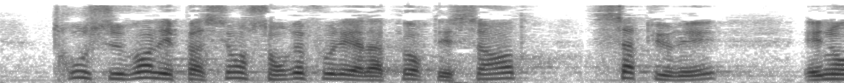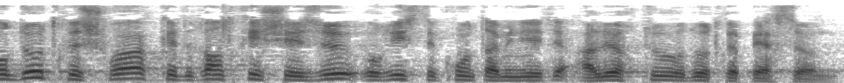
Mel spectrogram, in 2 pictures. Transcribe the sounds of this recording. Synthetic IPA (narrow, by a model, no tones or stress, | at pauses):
t̪ʁusuvɑ̃lepasjɔ̃sɔ̃ʁəfulealapɔʁt̪d̪esɑ̃ːt̪χ | sat̪yʁe | enɔ̃d̪ot̪χəʃwakəd̪əʁɑ̃t̪χeʃezøʔoʁiskəkʰɔ̃t̪aminea̰lœʁt̪uːʁd̪oːt̪χəpɛʁsɔ̰n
